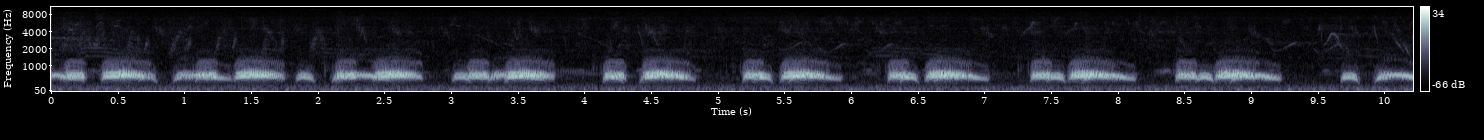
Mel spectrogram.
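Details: Spotted dove calling as a trapping decoy for wild birds, with a long steady series of paired mellow coos, roughly one per second, evenly rhythmic throughout, over a faint low background hum.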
